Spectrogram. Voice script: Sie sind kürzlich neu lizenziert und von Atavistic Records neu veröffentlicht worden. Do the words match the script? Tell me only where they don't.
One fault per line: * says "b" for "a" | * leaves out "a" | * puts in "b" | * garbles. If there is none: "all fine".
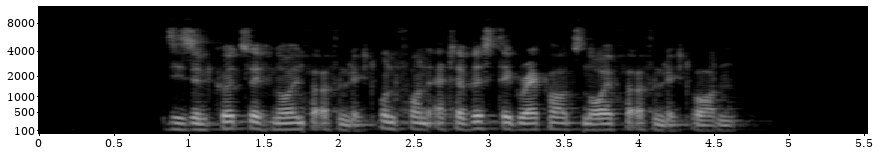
* says "veröffentlicht" for "lizenziert"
